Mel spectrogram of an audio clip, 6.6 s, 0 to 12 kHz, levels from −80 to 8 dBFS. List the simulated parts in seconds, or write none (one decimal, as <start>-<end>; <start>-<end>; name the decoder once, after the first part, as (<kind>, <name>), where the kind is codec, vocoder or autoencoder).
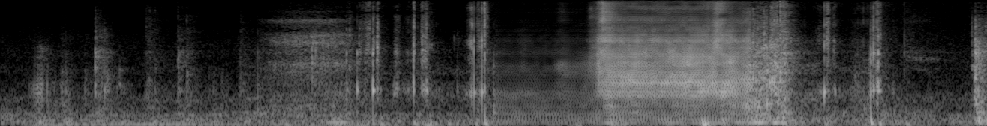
3.3-5.0 (vocoder, Vocos)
